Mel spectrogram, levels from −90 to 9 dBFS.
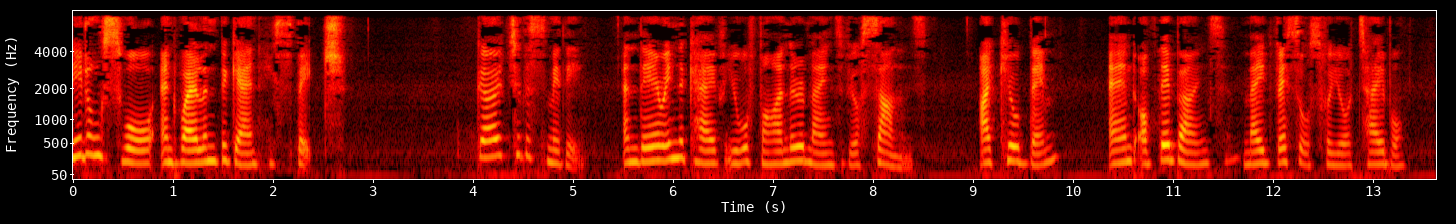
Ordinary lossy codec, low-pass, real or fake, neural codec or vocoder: MP3, 32 kbps; 7.2 kHz; fake; autoencoder, 48 kHz, 32 numbers a frame, DAC-VAE, trained on Japanese speech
